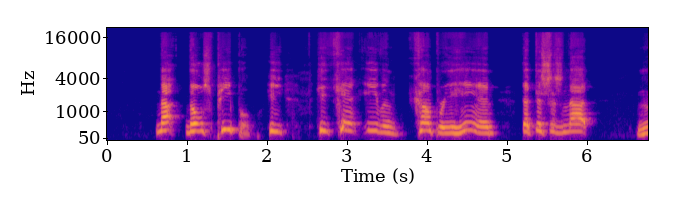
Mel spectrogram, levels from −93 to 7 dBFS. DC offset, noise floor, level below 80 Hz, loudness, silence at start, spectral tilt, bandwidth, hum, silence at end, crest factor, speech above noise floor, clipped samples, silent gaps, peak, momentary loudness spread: under 0.1%; -84 dBFS; -70 dBFS; -25 LUFS; 0.6 s; -5 dB/octave; 19.5 kHz; none; 0 s; 22 dB; 60 dB; under 0.1%; none; -4 dBFS; 9 LU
